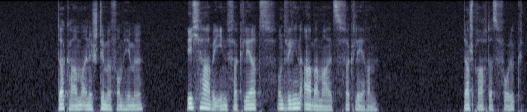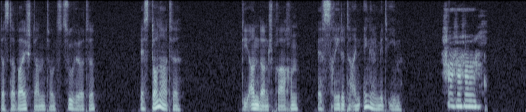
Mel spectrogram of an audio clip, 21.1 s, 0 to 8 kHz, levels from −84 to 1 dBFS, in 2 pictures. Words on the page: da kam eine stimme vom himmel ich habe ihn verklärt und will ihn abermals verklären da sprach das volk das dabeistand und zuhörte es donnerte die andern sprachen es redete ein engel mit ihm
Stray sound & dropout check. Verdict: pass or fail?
fail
